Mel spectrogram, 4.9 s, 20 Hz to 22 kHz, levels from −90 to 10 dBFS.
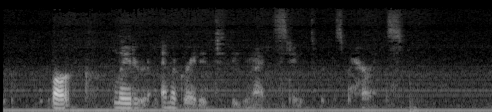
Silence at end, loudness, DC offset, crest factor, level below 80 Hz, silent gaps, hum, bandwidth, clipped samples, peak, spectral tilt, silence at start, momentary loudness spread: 0 s; -27 LUFS; under 0.1%; 26 dB; -50 dBFS; none; none; 16 kHz; under 0.1%; -2 dBFS; -7 dB/octave; 0.05 s; 23 LU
